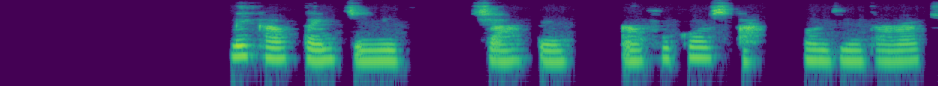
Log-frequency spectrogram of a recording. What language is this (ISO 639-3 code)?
pcm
